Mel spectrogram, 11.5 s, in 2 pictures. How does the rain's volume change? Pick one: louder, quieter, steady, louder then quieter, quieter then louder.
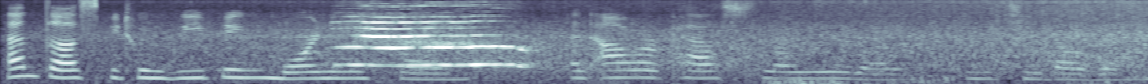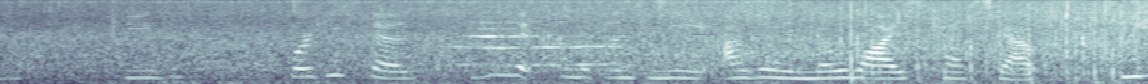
louder.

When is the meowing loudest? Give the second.
2 s.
